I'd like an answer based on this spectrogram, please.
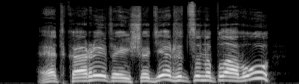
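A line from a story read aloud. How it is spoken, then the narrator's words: Shouted. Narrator (Russian): прокричал Гэри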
